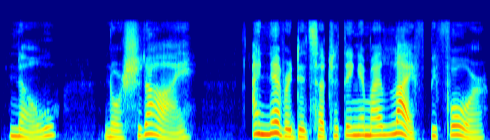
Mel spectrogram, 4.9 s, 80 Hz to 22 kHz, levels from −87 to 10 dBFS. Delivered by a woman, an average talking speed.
Yes: female; average, 160 wpm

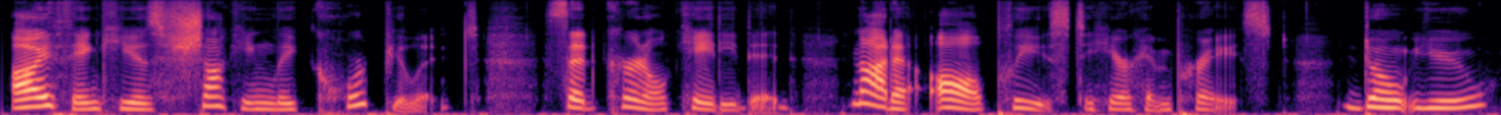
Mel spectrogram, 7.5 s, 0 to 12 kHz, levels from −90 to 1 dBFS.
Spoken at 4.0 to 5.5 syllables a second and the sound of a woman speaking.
Yes: 4.5 syllables/s; female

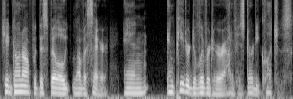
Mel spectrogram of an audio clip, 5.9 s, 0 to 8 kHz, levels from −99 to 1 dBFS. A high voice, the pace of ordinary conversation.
No: low, 115 Hz; average, 185 wpm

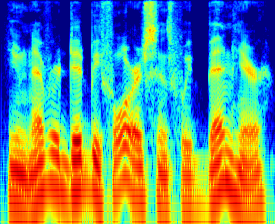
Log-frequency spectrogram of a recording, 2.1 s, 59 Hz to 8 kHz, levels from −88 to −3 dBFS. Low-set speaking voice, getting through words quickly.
Yes: low, 105 Hz; fast, 230 wpm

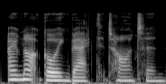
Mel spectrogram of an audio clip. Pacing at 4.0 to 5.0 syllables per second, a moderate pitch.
No: 5.3 syllables/s; medium, 180 Hz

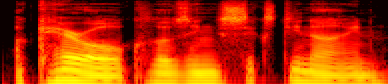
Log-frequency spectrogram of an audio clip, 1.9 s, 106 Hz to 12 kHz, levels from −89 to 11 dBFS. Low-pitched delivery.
Yes: very low, 95 Hz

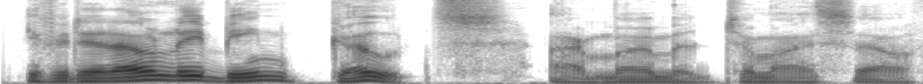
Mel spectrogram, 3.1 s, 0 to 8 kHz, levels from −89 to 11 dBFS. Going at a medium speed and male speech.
Yes: average, 195 wpm; male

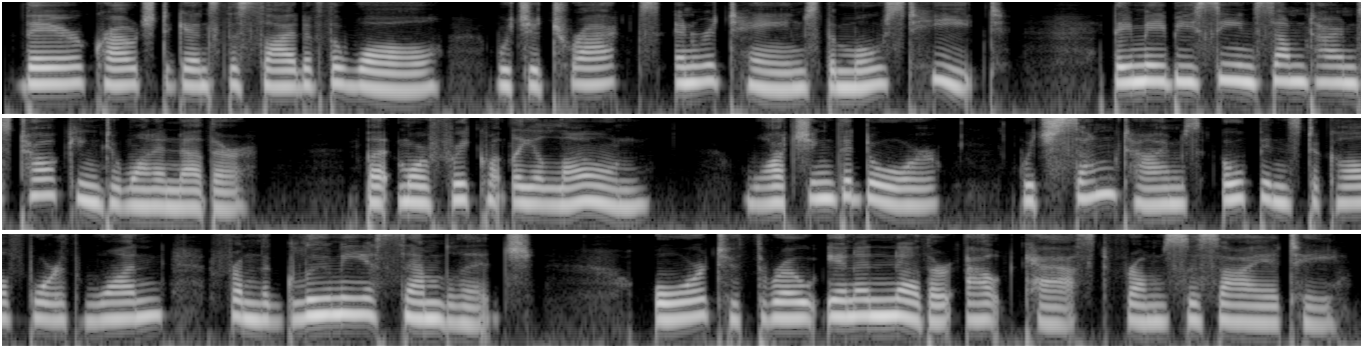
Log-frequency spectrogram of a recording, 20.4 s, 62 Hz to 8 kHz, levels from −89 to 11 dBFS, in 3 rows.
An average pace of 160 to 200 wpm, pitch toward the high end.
No: average, 145 wpm; high, 210 Hz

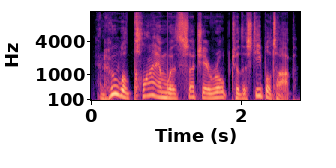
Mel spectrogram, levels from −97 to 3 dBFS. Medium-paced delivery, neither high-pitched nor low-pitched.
No: fast, 255 wpm; medium, 155 Hz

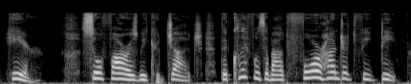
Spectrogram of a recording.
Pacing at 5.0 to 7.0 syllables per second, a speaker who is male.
No: 5.6 syllables/s; female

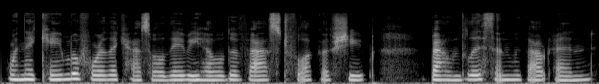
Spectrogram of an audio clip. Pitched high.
Yes: high, 210 Hz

